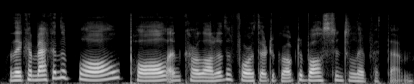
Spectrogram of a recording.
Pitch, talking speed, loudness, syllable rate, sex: 195 Hz, 320 wpm, -18 LUFS, 6.6 syllables/s, female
